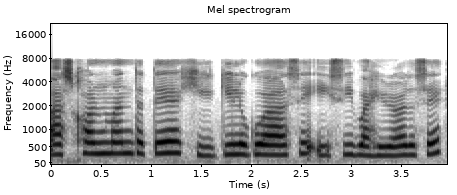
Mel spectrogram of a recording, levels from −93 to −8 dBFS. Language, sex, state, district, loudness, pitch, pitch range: Assamese, female, Assam, Kamrup Metropolitan, -14 LUFS, 285 Hz, 270-310 Hz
